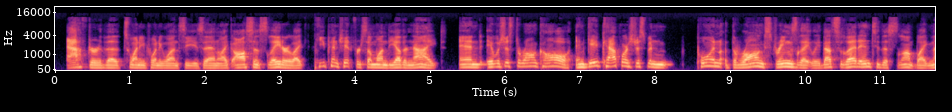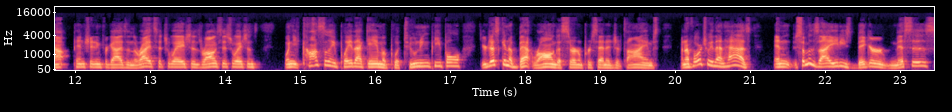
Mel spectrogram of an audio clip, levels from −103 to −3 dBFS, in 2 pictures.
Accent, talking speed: American, 205 wpm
